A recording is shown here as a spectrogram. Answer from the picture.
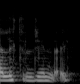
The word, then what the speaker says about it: Little Jinder: Little Jinder. Det uttalas på svenska.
